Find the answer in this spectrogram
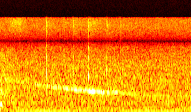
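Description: Faint steady low hum and hiss, with a faint single tone sliding down in pitch through the middle.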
